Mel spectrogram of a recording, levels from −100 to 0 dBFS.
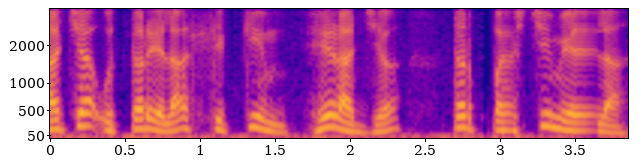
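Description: From 2.82 to 3.65 s, the speech suffers repeated stalls (stutter). Packets arrived late, and the jitter buffer ran dry five times. Each gap was filled by continuing the last sound, the longest for 141 ms. About a third of that span is filler. Nothing is lost, but the speech drags and hiccups. The call path passes nothing above 4 kHz, which fits a G.711 codec.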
